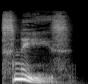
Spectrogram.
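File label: "sneeze", British English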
